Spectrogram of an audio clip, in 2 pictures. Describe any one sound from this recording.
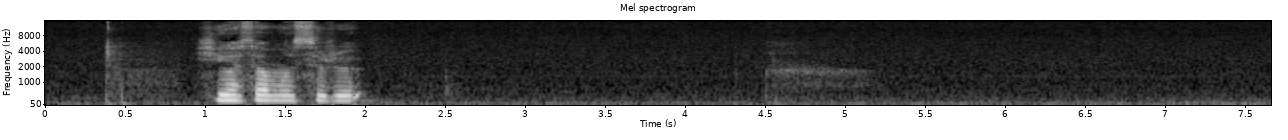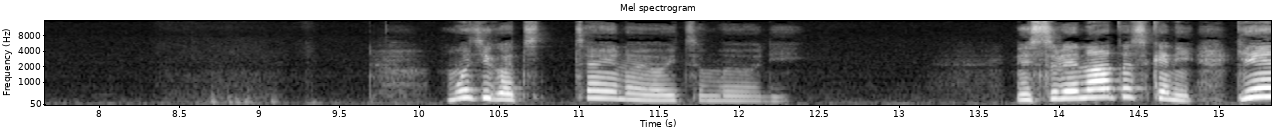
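A young woman speaks close by in short bursts, in a soft, playful voice.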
